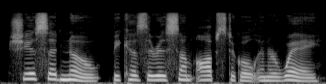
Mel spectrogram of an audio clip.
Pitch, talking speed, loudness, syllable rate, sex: 195 Hz, 220 wpm, -19 LUFS, 5.7 syllables/s, female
